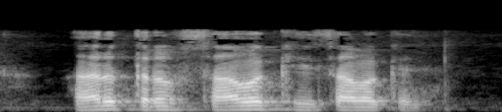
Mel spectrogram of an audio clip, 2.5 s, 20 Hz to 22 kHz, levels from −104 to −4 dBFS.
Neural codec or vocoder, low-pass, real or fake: none; 7.2 kHz; real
